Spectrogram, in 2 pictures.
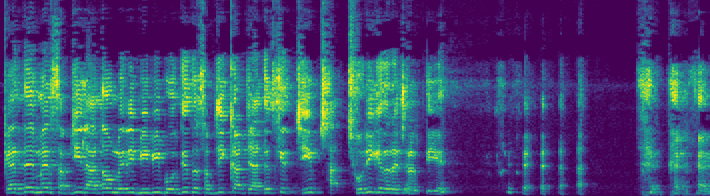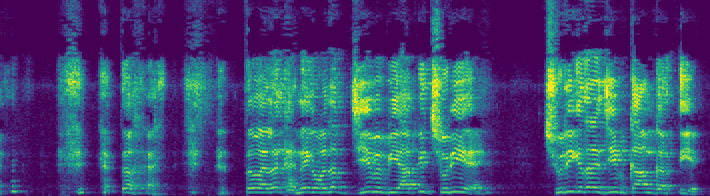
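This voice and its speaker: A man giving a devotional discourse in a high, bright voice, moving between storytelling and chanted verses. The room is echoey. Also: takes it slowly. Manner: tells parables and chants mantras, with a light laugh. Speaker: preacher.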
